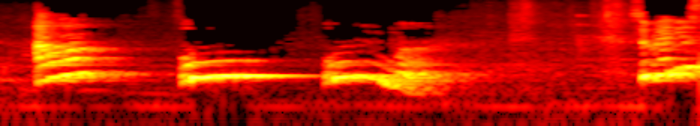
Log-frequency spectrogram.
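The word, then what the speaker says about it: ॐ: But the actual pronunciation is A-U-Um. So when you say Om, it's just in Sanskrit or in Hindi, it's just one word.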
